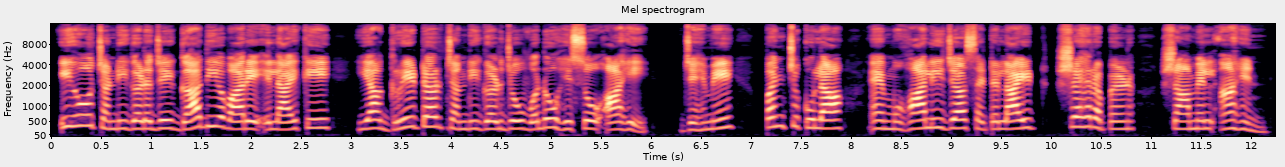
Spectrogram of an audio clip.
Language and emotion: Sindhi, neutral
